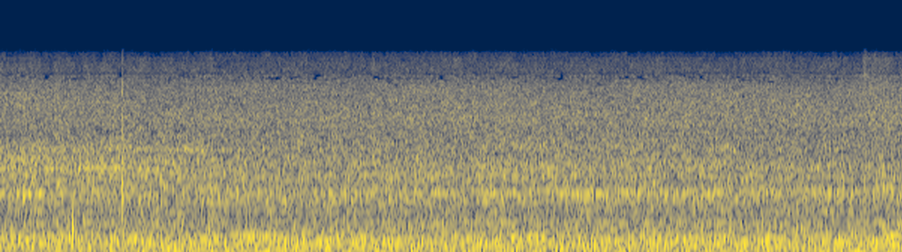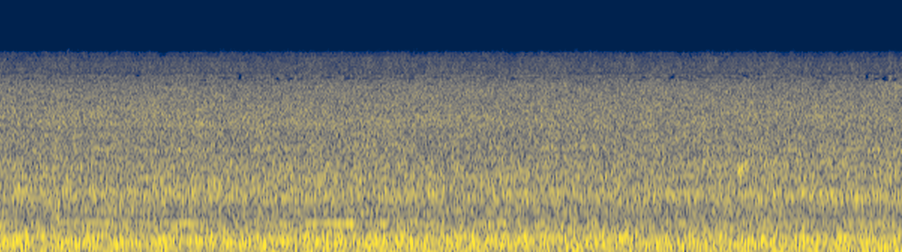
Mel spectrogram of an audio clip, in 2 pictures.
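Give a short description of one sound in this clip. Electric fans whir steadily all around.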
